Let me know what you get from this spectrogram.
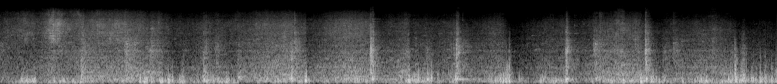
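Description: Heritage railway passenger coaches rolling past, a steady low rumble from the wheels with irregular clicks and knocks as they cross rail joints.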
